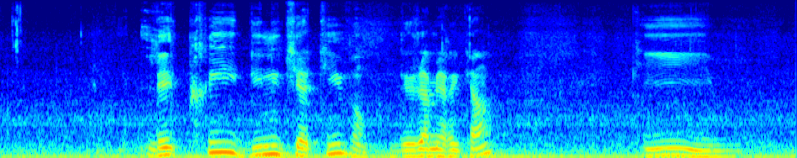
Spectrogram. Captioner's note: speaking French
